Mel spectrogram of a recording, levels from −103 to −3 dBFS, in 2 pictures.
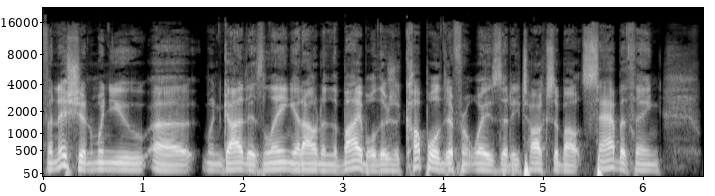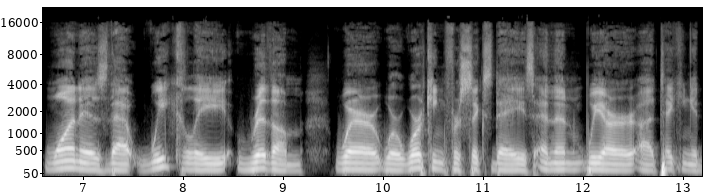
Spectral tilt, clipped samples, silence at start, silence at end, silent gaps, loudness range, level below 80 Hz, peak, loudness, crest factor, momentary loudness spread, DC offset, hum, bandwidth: -5.5 dB/octave; under 0.1%; 0 s; 0 s; none; 2 LU; -36 dBFS; -2 dBFS; -19 LUFS; 18 dB; 6 LU; under 0.1%; none; 16.5 kHz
